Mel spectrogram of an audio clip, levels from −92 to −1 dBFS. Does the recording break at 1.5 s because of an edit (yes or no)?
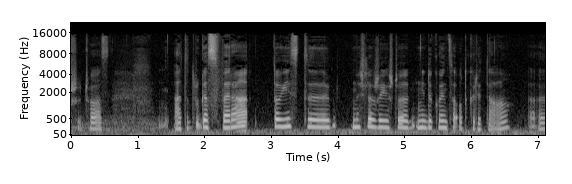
yes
